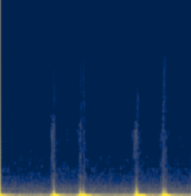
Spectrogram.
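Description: Heartbeat sound effect: low double thumps, lub-dub, about one pair a second, over a faint steady hum, played as a suspense cue during the countdown.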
